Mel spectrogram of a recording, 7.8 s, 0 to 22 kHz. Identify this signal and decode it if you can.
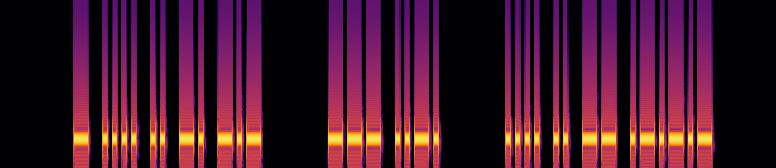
Morse code, heard as a keyed tone, about 25 wpm, 700 Hz. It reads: THINK OF HIM.
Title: 2x Word-Spacing - Sentences from Top 200 Words - 25wpm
